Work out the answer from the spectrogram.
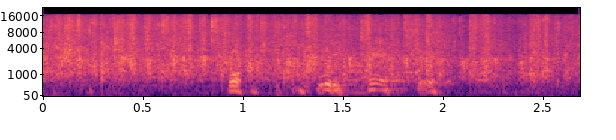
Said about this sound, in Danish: Prøv at klap, hvis I ikke kender podcasten. Okay. Prøv at klap, hvis I kender podcasten så. Okay. Ja, tak.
